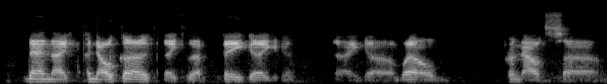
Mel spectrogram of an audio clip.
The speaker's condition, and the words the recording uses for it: Aphasia. The aphasia blocks that coming out the way you want it to.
